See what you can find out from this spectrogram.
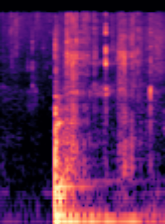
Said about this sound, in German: Und dann trinke ich gleich, äh, oh, dann esse ich gleich die Barbecue Nicknacks, äh, was sage ich schon, Nicknacks. Alesto.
